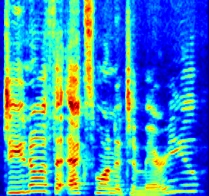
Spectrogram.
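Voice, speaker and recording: A woman's voice: high voice, big pitch swings, a little fast, a bit bright, slight background noise. A woman giving live tarot readings, chatting to viewers by name and musing over the cards. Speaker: tarot reader.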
